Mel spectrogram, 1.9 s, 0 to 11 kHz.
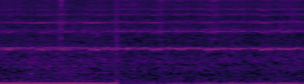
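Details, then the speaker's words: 2021 Land Rover Defender after deep water wading: steady high squeal over low engine rumble from water on a pulley drive belt; squeal went away once the belt dried. "What is that noise? Turns out that squealing noise was because there was water on a pulley belt, but it's dried off now and gone away, so don't need to worry about that."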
